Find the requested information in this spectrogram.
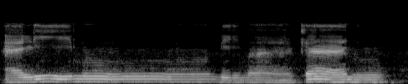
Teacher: ambil mim kecil atas ni, masukkan kepada ba dan menjadi mu, dengungkan 2 harakat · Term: iqlab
